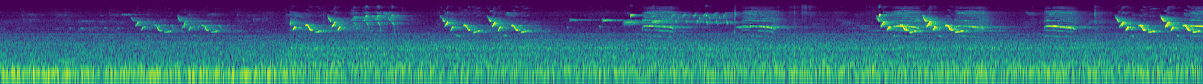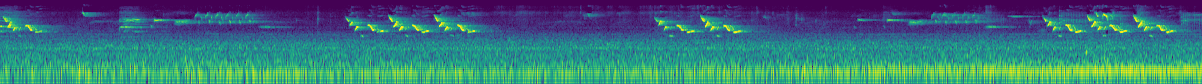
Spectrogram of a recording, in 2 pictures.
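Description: Small songbirds calling around a backyard seed feeder: a dozen or more short bursts of rapid, high chirping notes, each burst about a second long and coming every couple of seconds. A faint steady low hum sits underneath.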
